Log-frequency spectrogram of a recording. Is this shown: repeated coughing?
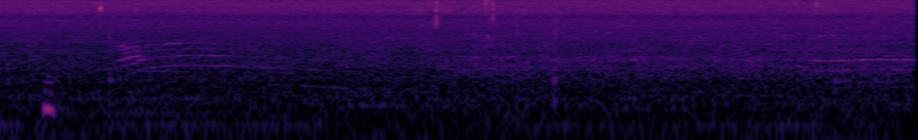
no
